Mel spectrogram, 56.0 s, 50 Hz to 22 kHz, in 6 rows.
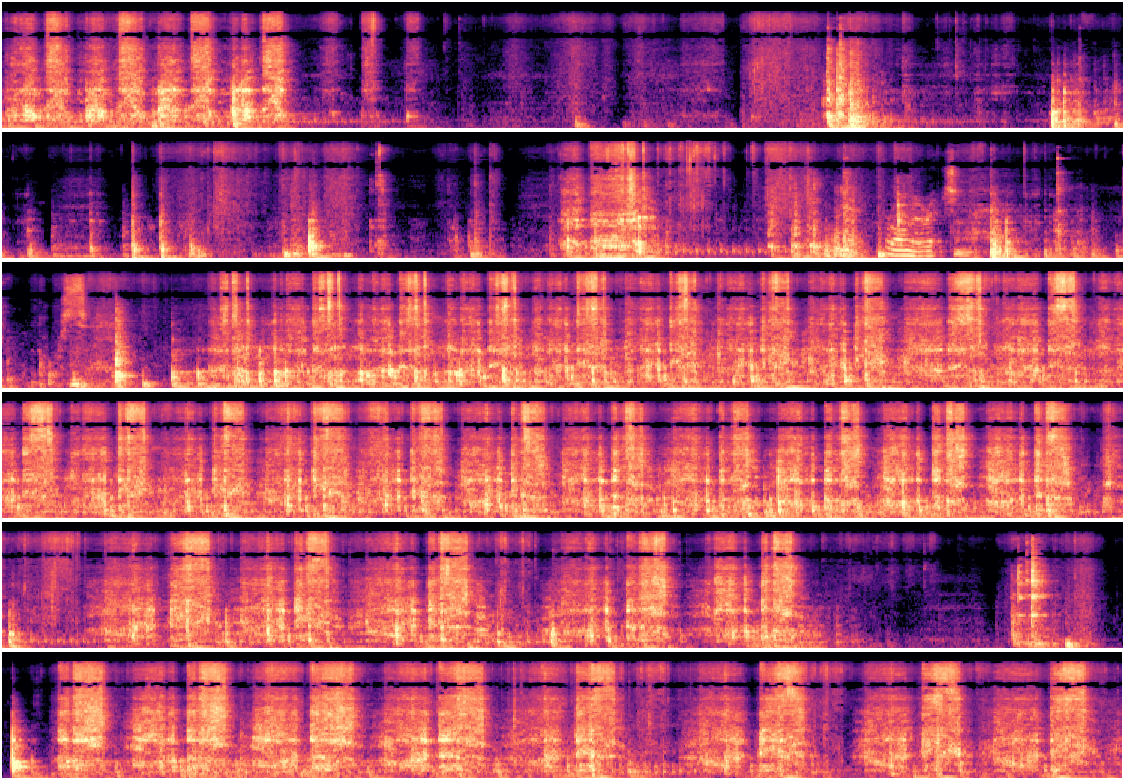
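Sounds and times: hand plane shaving wood: 0:00.0 - 0:03.6, 0:13.8 - 0:16.9, 0:19.4 - 0:44.4, 0:47.0 - 0:56.0.

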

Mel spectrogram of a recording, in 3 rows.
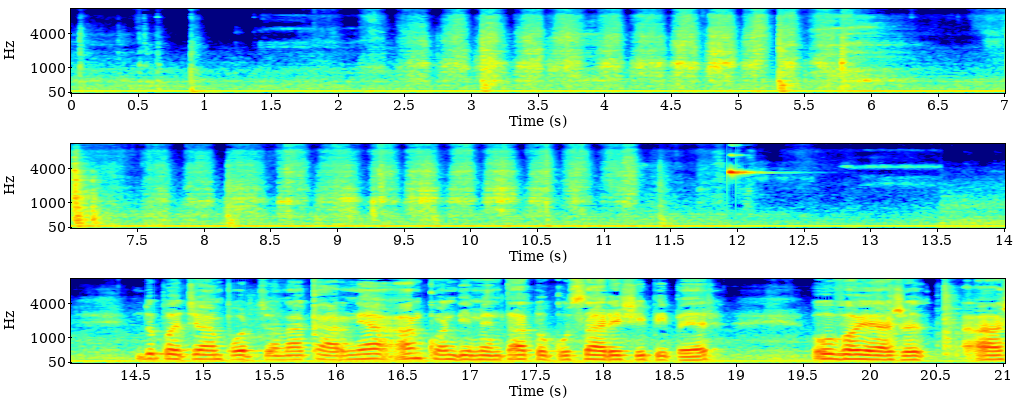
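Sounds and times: knife sawing through meat: 0:02.2 - 0:05.7, 0:07.6 - 0:11.3.

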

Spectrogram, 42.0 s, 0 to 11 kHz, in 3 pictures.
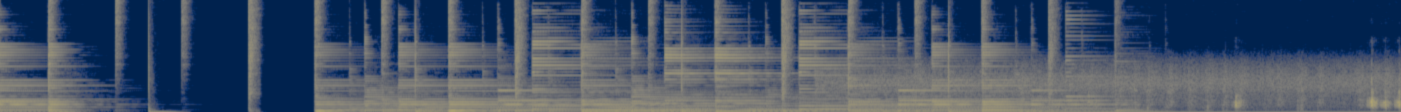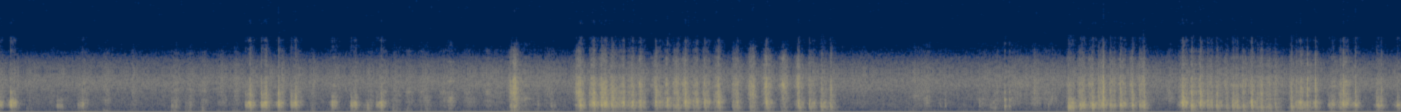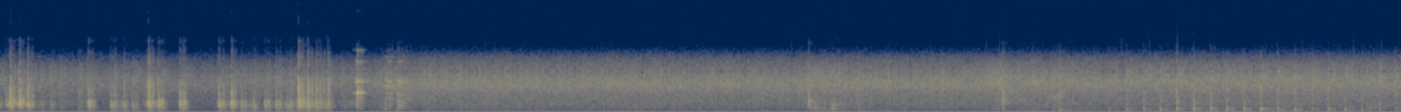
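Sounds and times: cleaver chopping on wooden board: 0:39.1 - 0:42.0.

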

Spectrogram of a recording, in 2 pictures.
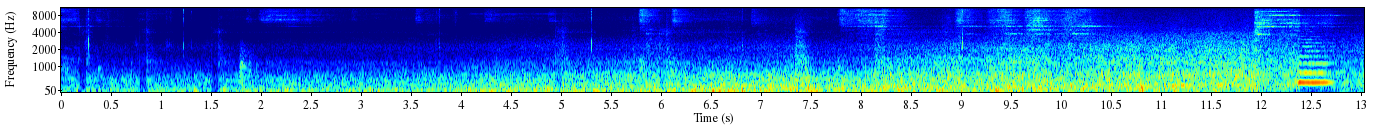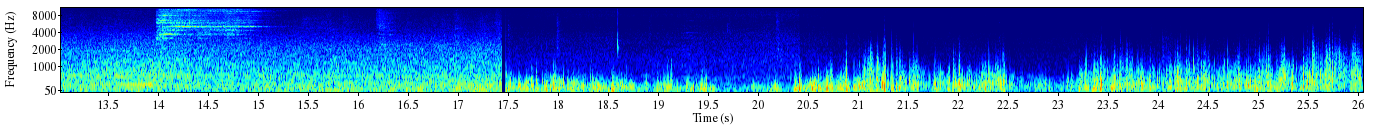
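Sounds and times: train wheels rumbling on rails: 0:00.0 - 0:26.0
high wheel squeal: 0:09.0 - 0:10.6, 0:11.9 - 0:12.8, 0:14.0 - 0:15.2
train horn blast: 0:11.9 - 0:13.1.

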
